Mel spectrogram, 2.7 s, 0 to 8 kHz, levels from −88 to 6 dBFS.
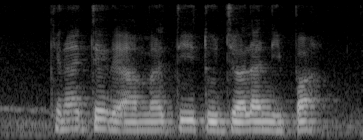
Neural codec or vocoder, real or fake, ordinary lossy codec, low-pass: none; real; none; 7.2 kHz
